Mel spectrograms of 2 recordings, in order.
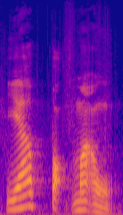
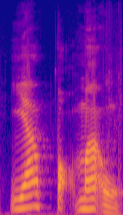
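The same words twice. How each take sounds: Both takes have the same delivery.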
